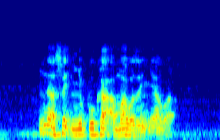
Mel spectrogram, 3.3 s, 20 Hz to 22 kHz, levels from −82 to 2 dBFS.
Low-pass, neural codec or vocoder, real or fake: 7.2 kHz; none; real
